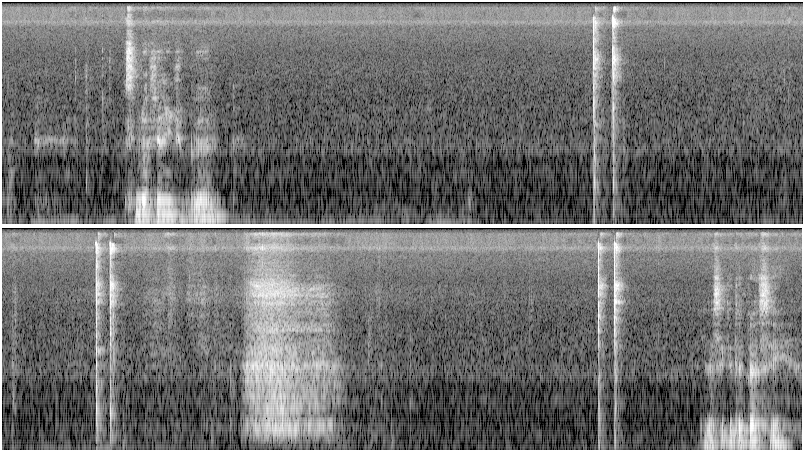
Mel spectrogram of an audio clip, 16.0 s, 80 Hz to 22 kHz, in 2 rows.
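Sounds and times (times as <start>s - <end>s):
mouse double-clicks: 5.9s - 6.2s, 14.0s - 14.3s
person exhaling: 10.4s - 11.5s.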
